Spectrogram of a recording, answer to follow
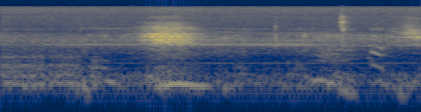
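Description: Young puppies, not yet three weeks old, whimpering and squeaking in short calls, the loudest a little under a second in.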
